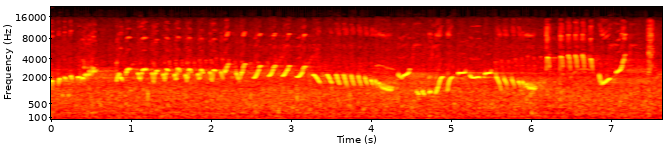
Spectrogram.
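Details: Magpie-robin lure for attracting wild birds: a long run of rapid repeated whistled notes, descending slurred trills and sharp upslurred chirps, loud and continuous with brief gaps.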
